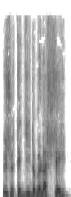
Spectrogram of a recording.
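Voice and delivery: high, strained order; high shouted command; furious command. Acted. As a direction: scream it as the flames rise. Sister in fire magic.

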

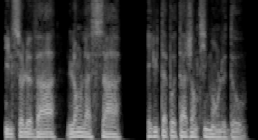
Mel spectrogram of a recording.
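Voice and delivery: ordinary delivery

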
